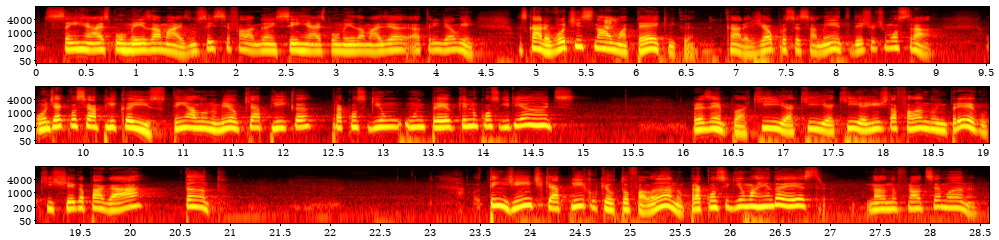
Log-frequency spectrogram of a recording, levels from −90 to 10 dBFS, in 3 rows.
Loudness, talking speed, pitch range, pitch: -22 LUFS, 190 wpm, 145-215 Hz, 180 Hz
